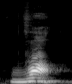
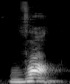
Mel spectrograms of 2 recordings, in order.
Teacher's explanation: زبان کی نوک سامنے نہیں لگانی، یہ دال کی آواز نہیں ہے اور ذال کی آواز بھی نہیں ہے، کنارے پر لگائیے زبان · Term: واد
